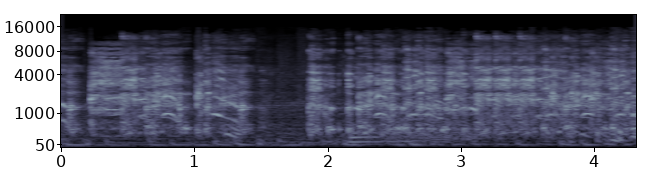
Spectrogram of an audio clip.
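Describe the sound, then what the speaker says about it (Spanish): A coughing sound effect played from a phone app: a cluster of rough, harsh coughs, loud and close, with a brief gap in the middle before the coughing resumes. "Hay una aplicación que tiene toses."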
